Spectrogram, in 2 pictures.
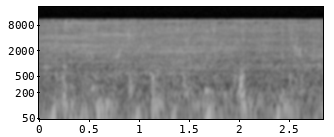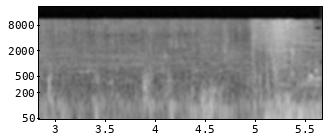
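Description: A character gulps down a drink with game sound effects.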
